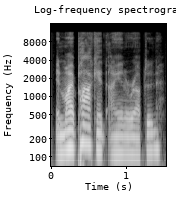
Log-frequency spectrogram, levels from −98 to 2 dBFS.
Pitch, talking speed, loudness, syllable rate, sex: 120 Hz, 195 wpm, -18 LUFS, 6.6 syllables/s, male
